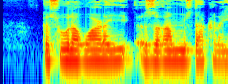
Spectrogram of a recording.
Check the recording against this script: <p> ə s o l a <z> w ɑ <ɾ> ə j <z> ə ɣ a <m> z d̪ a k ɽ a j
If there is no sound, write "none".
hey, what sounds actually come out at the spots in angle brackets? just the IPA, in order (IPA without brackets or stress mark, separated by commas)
k, ɣ, ɽ, z, m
